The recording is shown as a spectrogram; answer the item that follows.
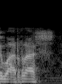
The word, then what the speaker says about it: Barras: Y luego, cuando desaparece Robespierre, viene otro que es el vizconde de Barras, pues, se escribe Barras, tengo entendido que se pronuncia Barras, y resulta que este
